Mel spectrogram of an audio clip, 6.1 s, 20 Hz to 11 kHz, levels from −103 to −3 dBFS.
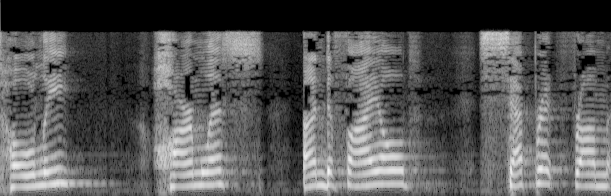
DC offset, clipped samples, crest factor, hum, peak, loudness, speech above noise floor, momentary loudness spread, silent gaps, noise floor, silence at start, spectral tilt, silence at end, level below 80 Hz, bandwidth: under 0.1%; under 0.1%; 18 dB; none; 0 dBFS; -18 LUFS; 36 dB; 9 LU; none; -54 dBFS; 0 s; -3.5 dB/octave; 0 s; -60 dBFS; 6.6 kHz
